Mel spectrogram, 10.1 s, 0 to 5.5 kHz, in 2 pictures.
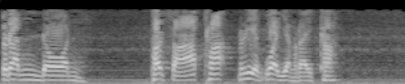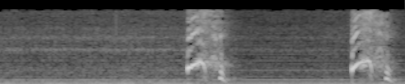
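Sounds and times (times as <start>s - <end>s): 
speech: 0.0s - 1.2s, 1.9s - 4.3s, 7.8s - 8.0s
person sneezing: 7.4s - 8.1s, 9.4s - 10.1s.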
